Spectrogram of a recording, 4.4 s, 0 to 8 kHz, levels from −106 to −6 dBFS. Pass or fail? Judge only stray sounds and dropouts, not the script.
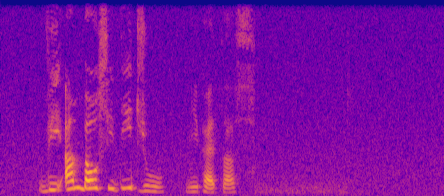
pass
